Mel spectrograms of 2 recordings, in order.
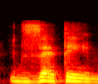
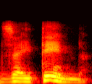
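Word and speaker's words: זֵיתִים: Z, Z, Zetim, ¿no? Miremosla acá. Ahí quedaría, para decir olivos en hebreo, yo digo zetim. En hebreo moderno se lograría escuchar la iod, sería zeitim. Normalmente así se pronuncia, pero nosotros estamos todavía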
